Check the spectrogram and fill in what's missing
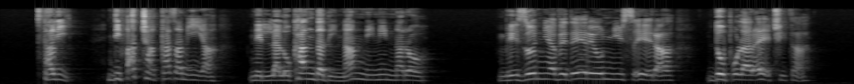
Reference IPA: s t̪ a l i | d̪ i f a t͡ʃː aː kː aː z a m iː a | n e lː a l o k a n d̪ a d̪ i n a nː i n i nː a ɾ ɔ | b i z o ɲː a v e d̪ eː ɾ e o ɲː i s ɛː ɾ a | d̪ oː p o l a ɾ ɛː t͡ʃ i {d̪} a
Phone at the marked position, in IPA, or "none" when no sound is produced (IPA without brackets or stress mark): t̪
